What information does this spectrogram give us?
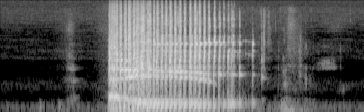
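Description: A single loud, deep burp lasts under a second and stands alone in near silence.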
